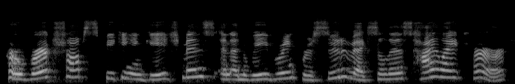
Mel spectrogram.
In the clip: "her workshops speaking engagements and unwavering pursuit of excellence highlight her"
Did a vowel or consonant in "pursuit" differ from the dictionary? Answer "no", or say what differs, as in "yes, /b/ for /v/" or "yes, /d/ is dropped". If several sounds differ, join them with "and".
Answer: no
